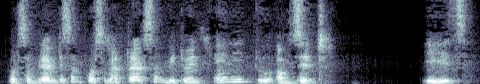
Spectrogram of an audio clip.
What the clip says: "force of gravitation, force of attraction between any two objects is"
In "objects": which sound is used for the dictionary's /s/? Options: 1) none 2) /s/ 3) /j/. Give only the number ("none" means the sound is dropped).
1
